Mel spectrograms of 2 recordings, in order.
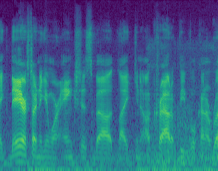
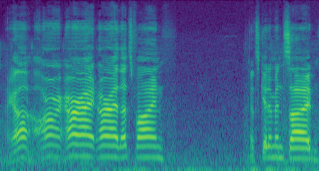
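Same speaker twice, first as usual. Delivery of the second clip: high, loud flustered grumble; a put-upon guard throwing up his hands; exasperated guard; 11 semitones higher, 5 dB louder than usual. Acted. Guard cursing the jungle to the party, high flustered voice.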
